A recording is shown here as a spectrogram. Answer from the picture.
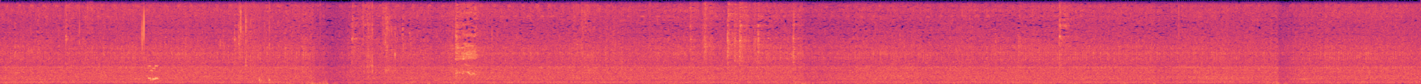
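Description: Heavy diesel engine running steadily with a low hum, the crane's engine as it holds a rising pull on the bridge girder during a load test. A brief faint high squeak comes about six seconds in.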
